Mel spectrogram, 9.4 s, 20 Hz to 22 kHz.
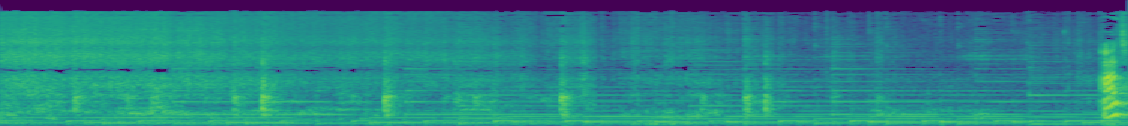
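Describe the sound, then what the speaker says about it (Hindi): Raw mango paste stirred and roasted in a pan over medium heat for sweet-sour mango candy: a soft, steady sizzle with scattered light spoon scrapes and knocks, ending in a louder clatter. "इसे हम 3-4 मिनट तक चलाते हुए भून लेते हैं।"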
